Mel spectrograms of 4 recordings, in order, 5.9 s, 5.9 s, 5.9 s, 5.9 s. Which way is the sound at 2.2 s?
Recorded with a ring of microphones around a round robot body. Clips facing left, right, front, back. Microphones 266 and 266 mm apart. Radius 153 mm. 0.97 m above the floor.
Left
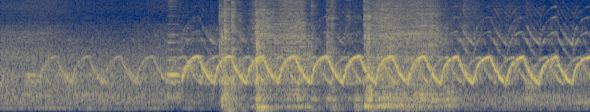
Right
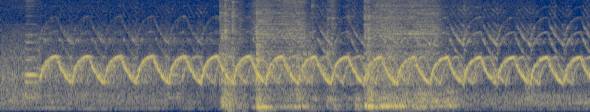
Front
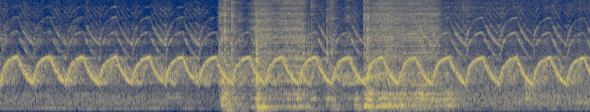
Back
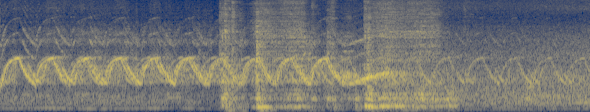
40° left.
